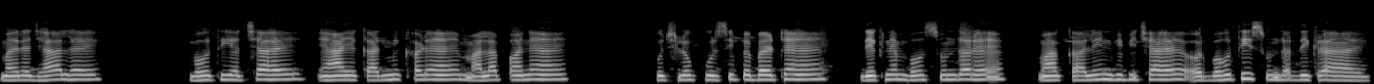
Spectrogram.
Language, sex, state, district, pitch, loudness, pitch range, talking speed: Hindi, female, Uttar Pradesh, Deoria, 215 Hz, -23 LUFS, 200-230 Hz, 165 wpm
